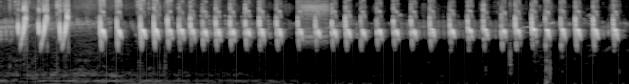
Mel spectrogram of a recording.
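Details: Bar-winged prinia (ciblek) singing to provoke other prinias: a few sweeping downslurred notes open, then a long steady run of sharp, evenly spaced high chips, roughly three per second.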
